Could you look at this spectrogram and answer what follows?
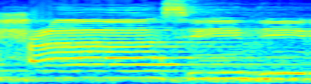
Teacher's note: حاسد، حا کو حلق سے نکالیں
